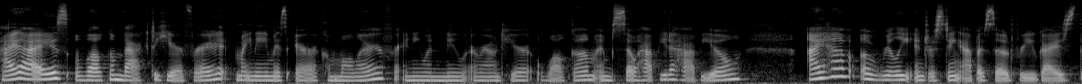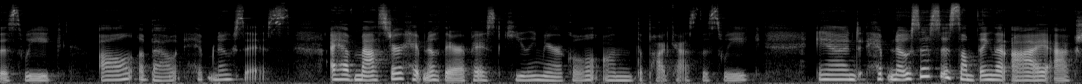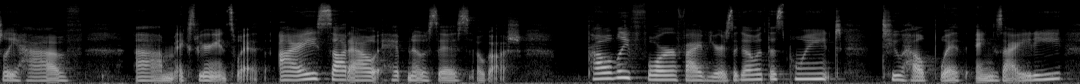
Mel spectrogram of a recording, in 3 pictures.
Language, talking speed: English, 150 wpm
